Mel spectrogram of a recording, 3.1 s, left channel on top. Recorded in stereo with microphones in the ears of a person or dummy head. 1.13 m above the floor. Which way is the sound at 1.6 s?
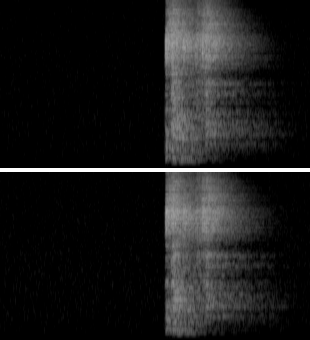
20° left (ahead or behind).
